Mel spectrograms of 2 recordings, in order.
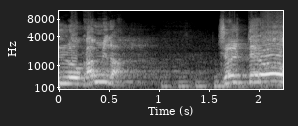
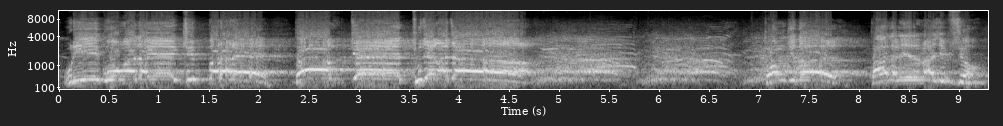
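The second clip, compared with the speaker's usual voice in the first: shouted rally slogans, higher pitch; roaring rallying speech; 5 semitones higher than usual. Acted. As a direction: rouse the crowd with chants. Rally leader chanting to crowd.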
